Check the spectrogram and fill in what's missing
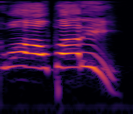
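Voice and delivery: slow, high, drawn-out startled shout; high mock alarm; startled whoa. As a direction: recoil from a snotty face. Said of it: "I'd be like".

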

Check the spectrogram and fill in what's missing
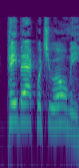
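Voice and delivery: loud, high angry demand. Acted. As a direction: throttle the debtor with the words. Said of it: "he demanded".

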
